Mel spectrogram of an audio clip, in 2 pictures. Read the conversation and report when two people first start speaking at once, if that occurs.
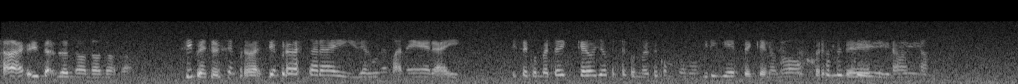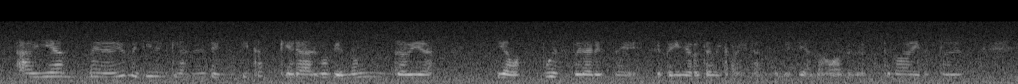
7.6 s

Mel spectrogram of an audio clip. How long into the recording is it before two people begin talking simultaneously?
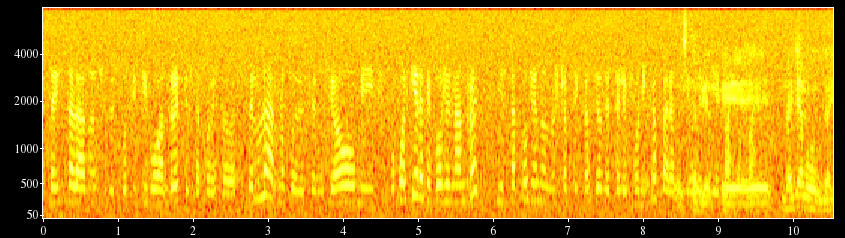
7.8 s

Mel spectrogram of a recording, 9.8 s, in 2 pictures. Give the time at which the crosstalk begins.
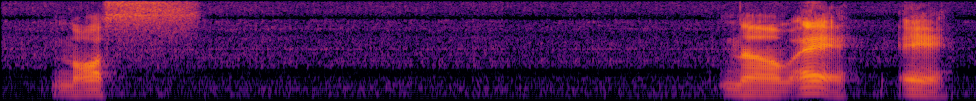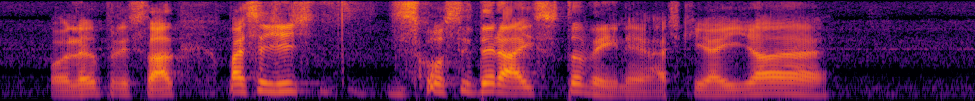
none

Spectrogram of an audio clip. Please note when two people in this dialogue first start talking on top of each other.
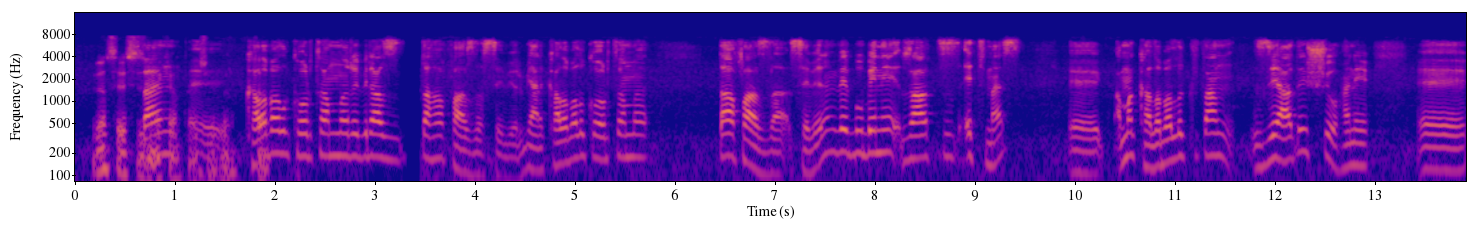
0.7 s

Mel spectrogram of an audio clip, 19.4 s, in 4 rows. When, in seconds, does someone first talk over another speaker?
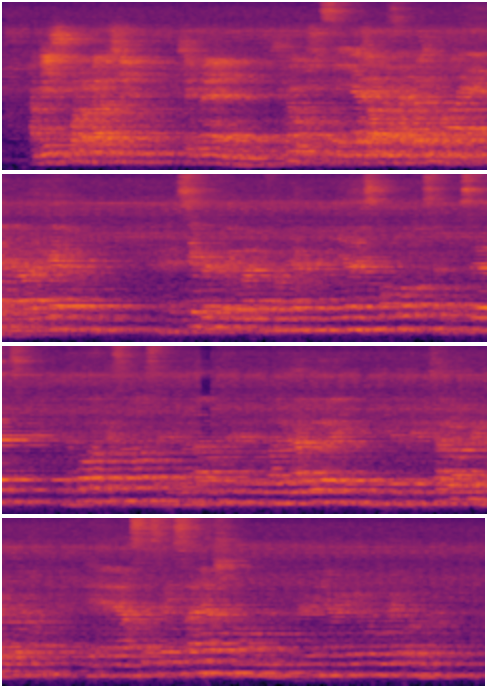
3.2 s

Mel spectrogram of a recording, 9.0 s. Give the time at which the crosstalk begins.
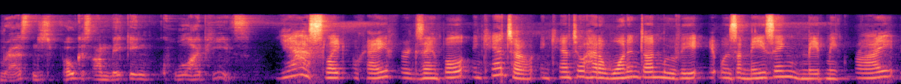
none

